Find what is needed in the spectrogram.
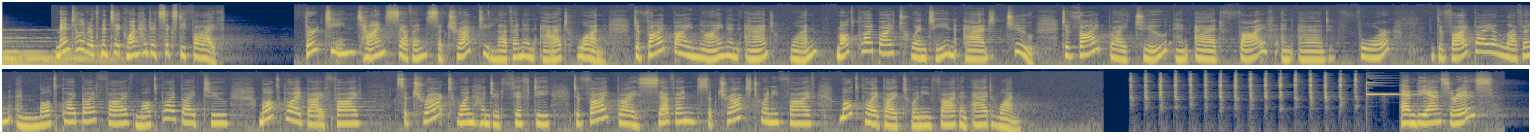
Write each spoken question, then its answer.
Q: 13 times 7, subtract 11 and add 1. Divide by 9 and add 1. Multiply by 20 and add 2. Divide by 2 and add 5 and add 4. Divide by 11 and multiply by 5. Multiply by 2. Multiply by 5. Subtract 150, divide by 7, subtract 25, multiply by 25, and add 1.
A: 626.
